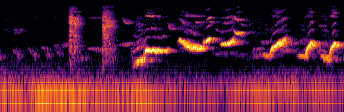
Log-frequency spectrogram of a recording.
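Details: White-rumped shama, a mating bird, in a lure recording meant to stimulate breeding. Two sharp broadband bursts, then a run of clear whistled slurs and rising notes at varied pitches, with a low hum beneath.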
